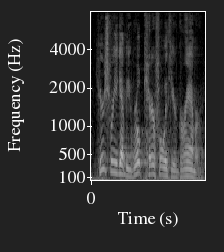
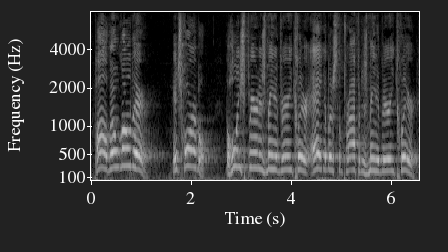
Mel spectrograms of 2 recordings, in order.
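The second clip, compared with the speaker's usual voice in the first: high, loud, urgent plea to a friend; urgent pleading; 8 semitones higher, 4 dB louder than usual. Acted. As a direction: beg him to stay away, voice raised high. Disciples pleading with Paul.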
